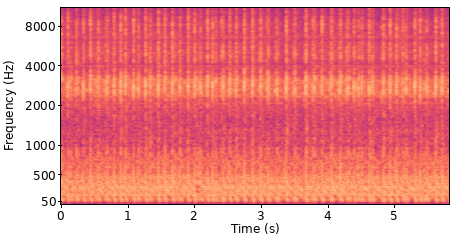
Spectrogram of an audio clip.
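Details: Stihl MS271 chainsaw, hard to start, suspected bad fuel; after tank found clean and fresh mixed fuel added: crisp even buzzing beat with clean pickup, no sputter or misfire; now idles and revs, runs pretty good.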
